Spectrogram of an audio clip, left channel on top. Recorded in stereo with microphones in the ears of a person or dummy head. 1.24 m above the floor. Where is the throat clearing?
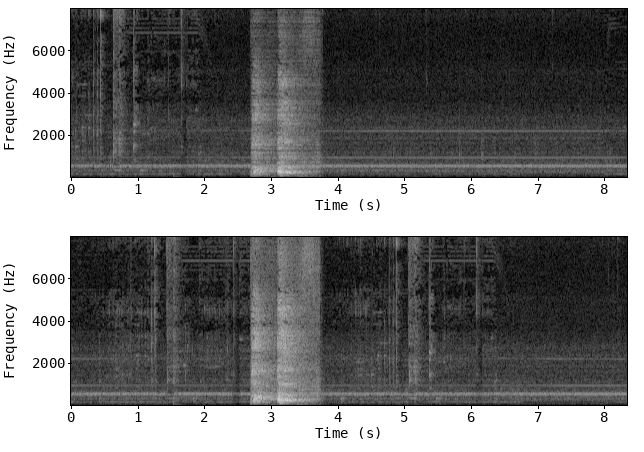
35° right (ahead or behind), 0.5 m.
